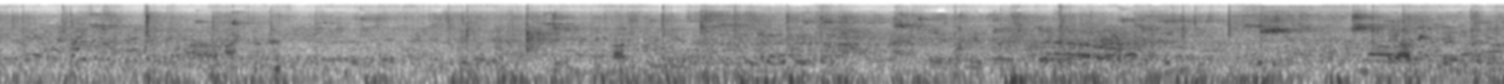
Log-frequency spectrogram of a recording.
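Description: Several basketballs bouncing on a hardwood gym floor in a large gym, short sharp strikes over a steady rumble, with indistinct chatter from spectators.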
